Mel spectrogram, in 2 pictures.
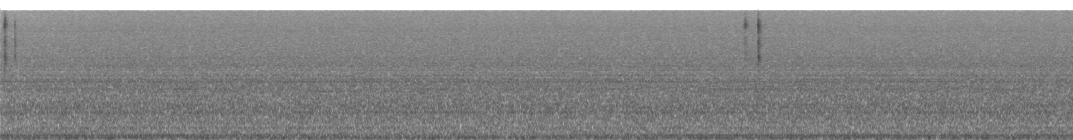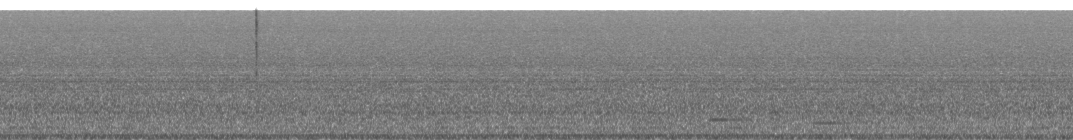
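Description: A steady low hum of aircraft machinery fills a cockpit.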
